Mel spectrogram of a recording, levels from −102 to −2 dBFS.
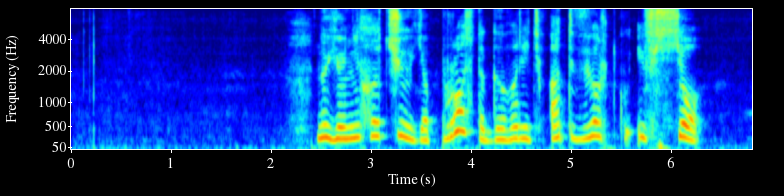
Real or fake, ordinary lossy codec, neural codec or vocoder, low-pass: fake; none; codec, 16 kHz, 8 kbps, FreqCodec, smaller model; none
